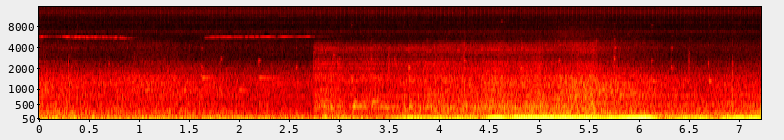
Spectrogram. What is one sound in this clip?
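A delivery truck drives past close by.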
